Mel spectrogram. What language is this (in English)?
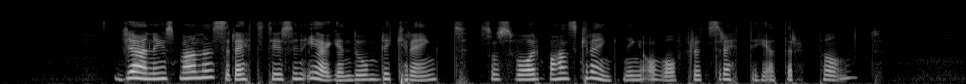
Swedish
